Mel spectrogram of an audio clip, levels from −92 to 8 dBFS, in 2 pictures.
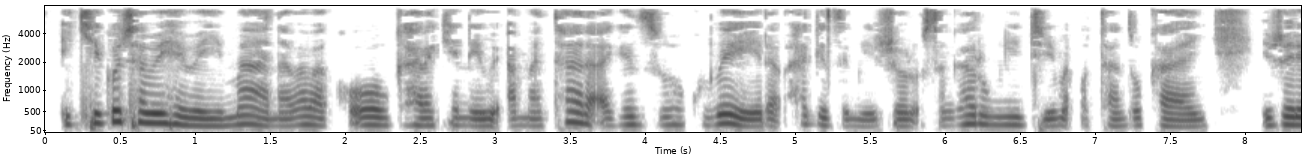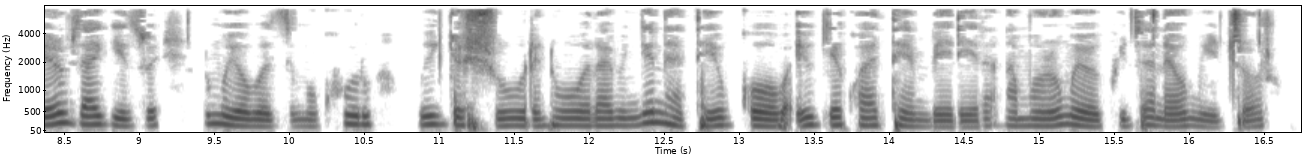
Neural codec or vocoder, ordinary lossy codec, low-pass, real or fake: none; MP3, 32 kbps; 7.2 kHz; real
